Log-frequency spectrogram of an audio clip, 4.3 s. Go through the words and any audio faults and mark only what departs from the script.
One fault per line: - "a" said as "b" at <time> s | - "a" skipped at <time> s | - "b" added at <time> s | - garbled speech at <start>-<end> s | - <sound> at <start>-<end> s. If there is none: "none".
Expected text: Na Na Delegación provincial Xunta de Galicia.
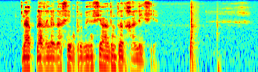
- thud at 3.2-3.3 s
